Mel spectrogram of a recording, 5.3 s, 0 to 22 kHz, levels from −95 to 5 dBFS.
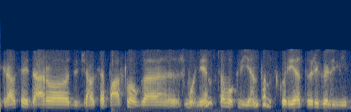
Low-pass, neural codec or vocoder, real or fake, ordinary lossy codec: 3.6 kHz; none; real; MP3, 32 kbps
